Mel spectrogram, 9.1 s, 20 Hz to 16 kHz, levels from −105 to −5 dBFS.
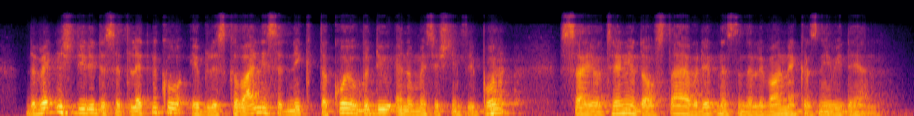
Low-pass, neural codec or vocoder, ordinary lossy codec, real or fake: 7.2 kHz; codec, 16 kHz, 0.4 kbps, LongCat-Audio-Codec; Opus, 24 kbps; fake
